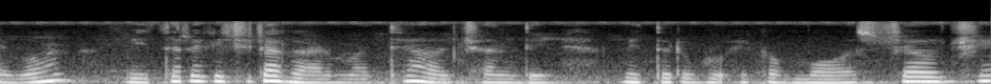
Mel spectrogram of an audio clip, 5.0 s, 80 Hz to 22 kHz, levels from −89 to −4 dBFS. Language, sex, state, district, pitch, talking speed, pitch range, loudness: Odia, female, Odisha, Khordha, 180 Hz, 120 wpm, 170-220 Hz, -17 LUFS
